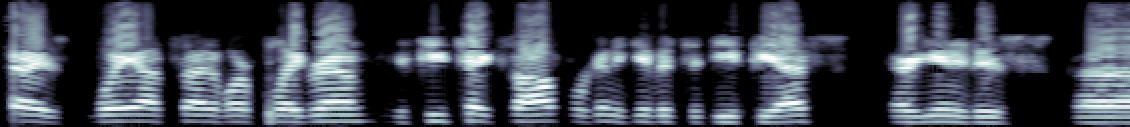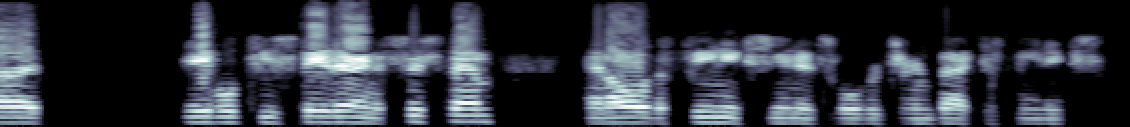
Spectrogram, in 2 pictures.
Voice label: Interop Mutual Aid, scanner audio; G1 Interop MutualAid-InterS; ThompsonPeakHigh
